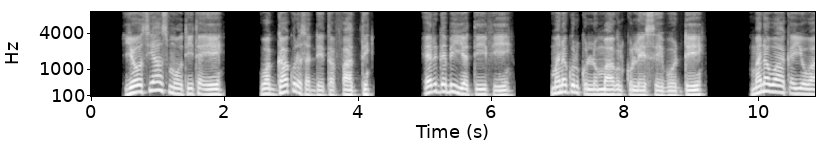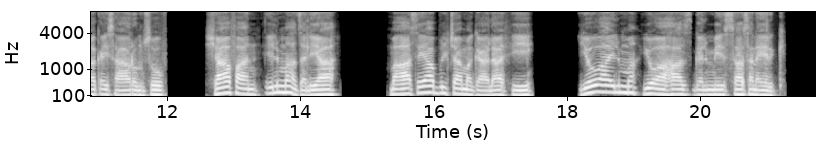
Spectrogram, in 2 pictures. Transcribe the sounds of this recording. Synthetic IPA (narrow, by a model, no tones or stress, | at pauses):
joːsɪjaːsmo̞ːt̪iːt̪ɐʔe̞ː | wɐɡːaːkʊᶑ̪ɐsɐd̪ːe̞ːt̪ːɐfːaːt̪ːɪ | ʔɛɾɡɐbɪjːɐt̪ːiːfɪ | mɐnɐk̬ʼʊlkʼʊlːʊmːaːkʼʊlkʼʊlːe̞ːsːeːboːd̪ːe̞ː | mɐnɐwaːkʼɐjːɔwaːkʼɐɪsaːɐɾɔmsuːf | ʃaːfaːnɪlmɐzɐlɪjaː | mɐʔaːsɛjaːbʊlt͡ʃaːmɐɡaːlaːfɪ | joːaːɪlmɐjoːɐɦaːs̬ɡɐlme̞ːsːaːsɐnɐɪɾɡɛ̥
